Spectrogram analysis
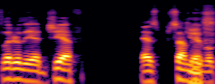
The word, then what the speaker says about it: GIF: I actually like the job that Inman did on the header because they use a GIF, which is the proper way to say GIF. It's not GIF.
